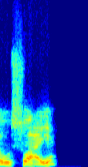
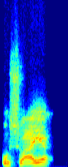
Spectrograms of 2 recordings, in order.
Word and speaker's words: Ushuaia: cuja capital é Ushuaia, é, que não se pronuncia Ushuaia, como muitas pessoas dizem, mas sim Ushuaia, porque o H é mudo e Ushuaia é uma palavra no idioma jagante, o idioma dos indígenas que existiam ali naquela, naquela região.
